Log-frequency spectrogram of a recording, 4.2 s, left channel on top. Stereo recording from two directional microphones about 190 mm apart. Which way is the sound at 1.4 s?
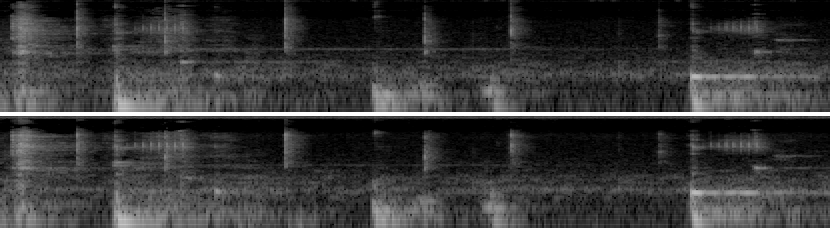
30° left (ahead or behind).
